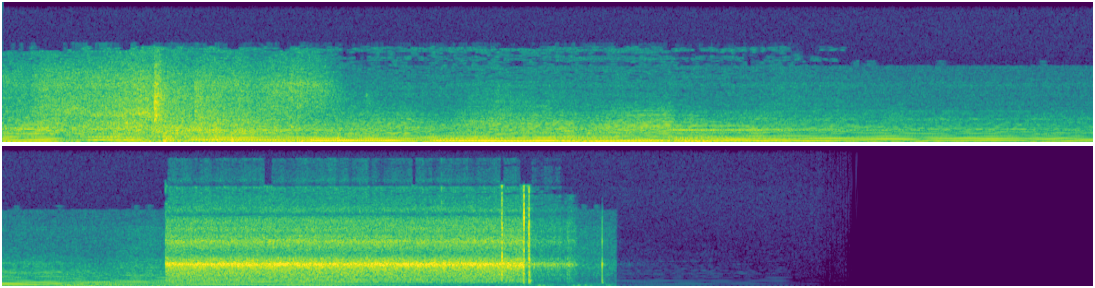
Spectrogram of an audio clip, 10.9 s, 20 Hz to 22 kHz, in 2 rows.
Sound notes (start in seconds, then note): 6.2 radio buzzing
